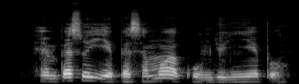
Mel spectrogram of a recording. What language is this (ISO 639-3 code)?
luo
